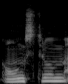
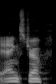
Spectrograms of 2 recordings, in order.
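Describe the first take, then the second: First: The word is said with a foreign-sounding pronunciation. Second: The word is said with a plain English pronunciation. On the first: "I'm guessing is how you like actually say that" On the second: "So I'm just going to say angstrom"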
